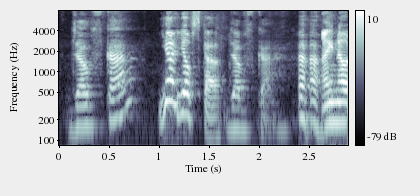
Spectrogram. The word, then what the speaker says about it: YOVSKA: Yeah, YOVSKA.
